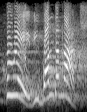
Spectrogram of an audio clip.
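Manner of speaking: joyful, high, loud cheer; thrilled shout of victory; excited exclamation. Shown as a demonstration. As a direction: cheer it out like you just won. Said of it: "When you say that sentence with expression only".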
